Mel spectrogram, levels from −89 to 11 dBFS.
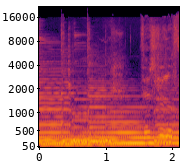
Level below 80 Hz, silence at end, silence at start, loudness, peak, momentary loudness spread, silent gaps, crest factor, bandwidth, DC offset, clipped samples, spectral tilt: -38 dBFS; 0 s; 0 s; -11 LUFS; -2 dBFS; 1 LU; none; 10 dB; 17.5 kHz; under 0.1%; under 0.1%; -7 dB/octave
